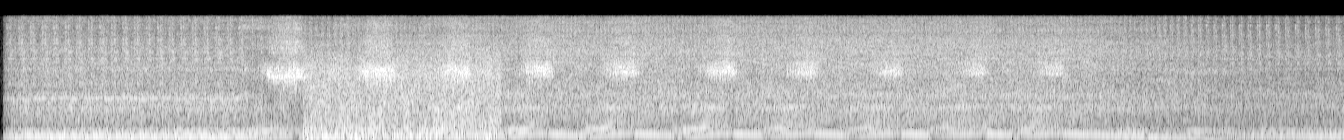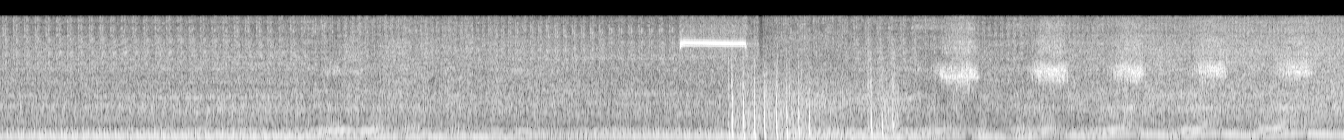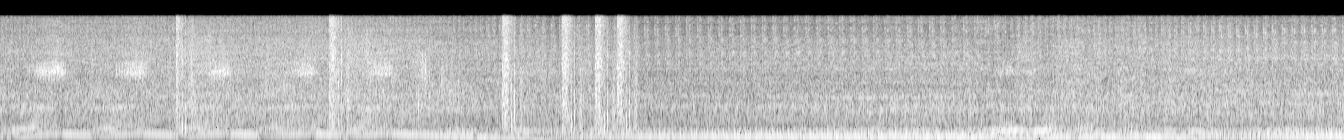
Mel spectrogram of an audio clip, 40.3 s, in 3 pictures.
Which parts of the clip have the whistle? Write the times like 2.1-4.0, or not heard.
20.2-21.0.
